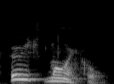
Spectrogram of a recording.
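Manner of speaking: ordinary talk, nothing marked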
